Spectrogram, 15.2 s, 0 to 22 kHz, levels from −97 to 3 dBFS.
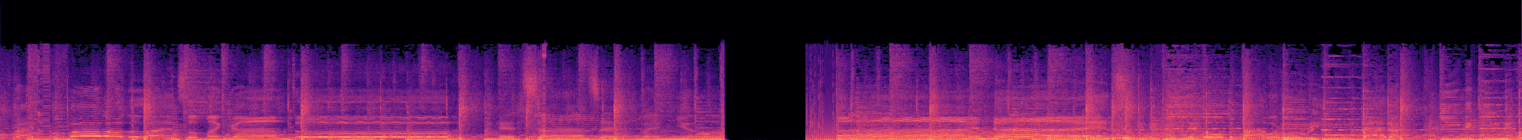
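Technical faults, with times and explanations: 0.37–0.50 s and 5.43–5.46 s, corrupt frame decoded: damaged compressed frames played anyway put energy at wrong frequencies, giving short chirpy bursts lasting a few frames, not single clicks.
7.21–8.39 s, cable pulled and plugged in: a pop, about 1.13 s of near silence including 0.30 s of 50 Hz mains buzz, then a second pop. The buzz and pops distinguish it from a plain dropout.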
